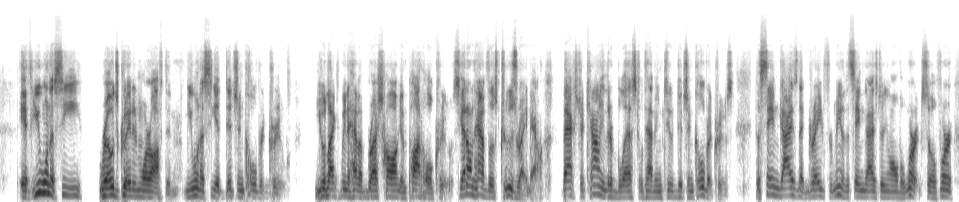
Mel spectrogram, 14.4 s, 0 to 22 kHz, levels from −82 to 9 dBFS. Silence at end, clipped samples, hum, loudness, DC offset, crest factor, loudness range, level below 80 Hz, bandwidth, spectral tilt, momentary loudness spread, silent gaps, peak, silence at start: 0.1 s; under 0.1%; none; -18 LUFS; under 0.1%; 18 dB; 5 LU; -60 dBFS; 12 kHz; -3.5 dB/octave; 13 LU; none; 0 dBFS; 0.3 s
